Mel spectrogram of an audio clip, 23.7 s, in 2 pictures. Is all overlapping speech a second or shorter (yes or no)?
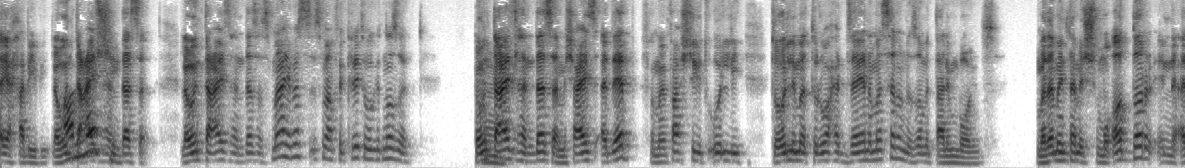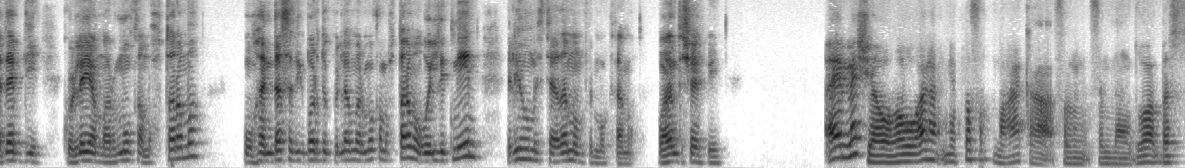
yes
